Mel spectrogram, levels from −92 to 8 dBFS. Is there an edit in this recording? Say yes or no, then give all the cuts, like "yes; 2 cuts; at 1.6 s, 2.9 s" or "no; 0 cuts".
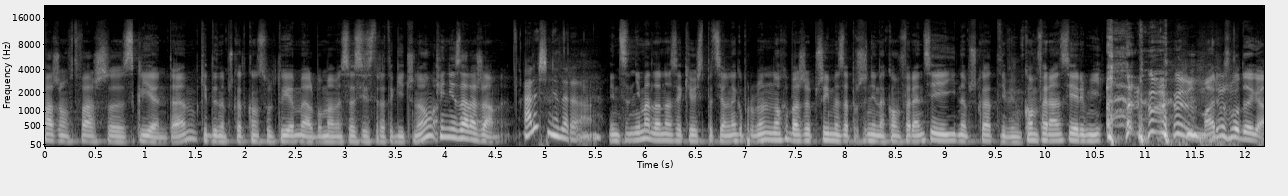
yes; 2 cuts; at 3.9 s, 9.6 s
